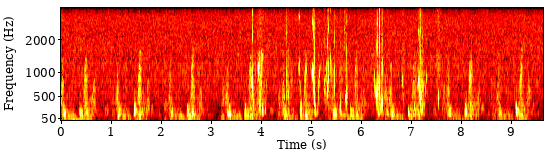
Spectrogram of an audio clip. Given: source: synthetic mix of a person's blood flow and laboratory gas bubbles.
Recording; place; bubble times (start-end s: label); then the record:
Doppler ultrasound of blood flow; precordium
3.77-4.13 s: bubbles
4.50-4.67 s: bubbles
4.75-4.81 s: bubbles
4.99-5.21 s: bubbles
5.24-5.52 s: bubbles
5.56-5.76 s: bubbles
6.18-6.58 s: bubbles
6.81-6.88 s: bubbles
7.10-7.33 s: bubbles
7.51-7.59 s: bubbles
From the record:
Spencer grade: 3 (all of the cardiac periods contain showers or single bubble signals, but not dominating or overriding the cardiac motion signals); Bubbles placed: only in the low amplitude regions of the cardiac cycle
